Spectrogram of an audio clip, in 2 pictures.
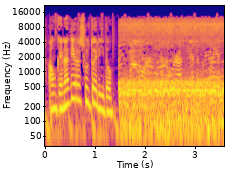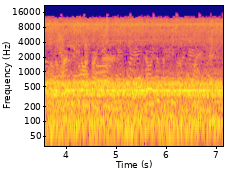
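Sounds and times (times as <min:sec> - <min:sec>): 
speech: 0:00.1 - 0:02.2
faint indistinct voices in an airliner cabin: 0:01.5 - 0:07.1
low droning engine hum inside an airliner cabin: 0:01.5 - 0:07.1
roar of wind inside an airliner cabin after a fuselage blowout: 0:01.5 - 0:07.1.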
